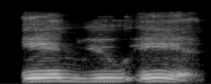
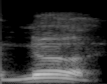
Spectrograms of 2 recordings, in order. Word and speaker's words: Nun: at the beginning of that is the word N-U-N. And you probably would pronounce it the way they wanted you to pronounce it correctly, which is nun or none.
